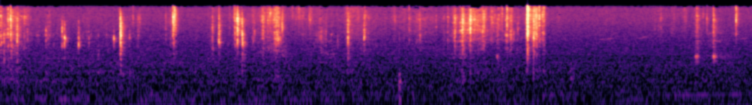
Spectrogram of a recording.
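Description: Scattered light clicks, taps and rustles of hands handling small paper stickers and a roll of adhesive tape on a paper layout, with a sharper snap about seven seconds in.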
